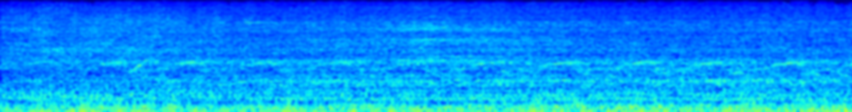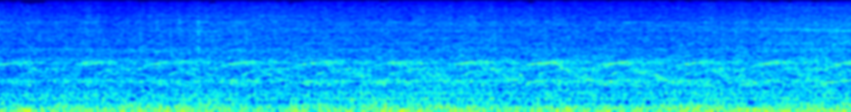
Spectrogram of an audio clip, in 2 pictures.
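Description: An ambulance siren wails continuously with a rising and falling tone, loud and steady over a dense rumble of heavy holiday traffic and crowd noise.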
